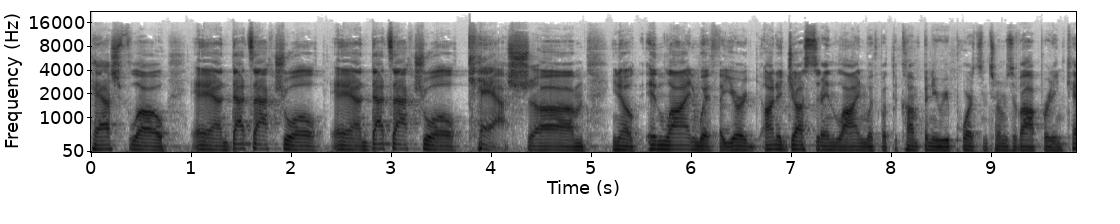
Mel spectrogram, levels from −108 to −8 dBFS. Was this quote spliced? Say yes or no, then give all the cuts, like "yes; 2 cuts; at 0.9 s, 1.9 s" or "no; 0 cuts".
yes; 4 cuts; at 2.3 s, 5.5 s, 6.3 s, 7.3 s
